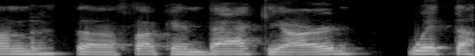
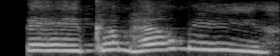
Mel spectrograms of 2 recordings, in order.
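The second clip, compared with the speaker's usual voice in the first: play-acted, very high, frantic, panicked yell; 14 semitones higher than usual. Retelling a motorbike fire, calling his wife for help: imitating his own yell for help. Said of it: "I'm yelling".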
